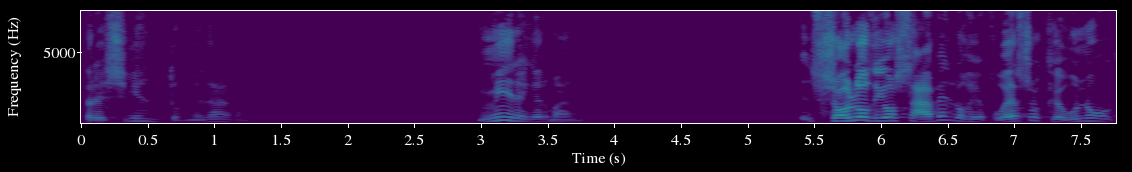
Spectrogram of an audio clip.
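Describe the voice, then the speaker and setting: A middle-aged male pastor preaching a sermon, telling a personal story with emotion, dropping quiet and then rising loud. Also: high voice.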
